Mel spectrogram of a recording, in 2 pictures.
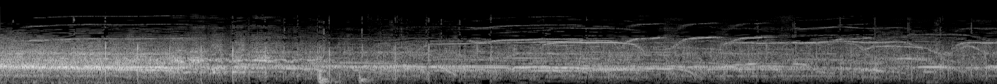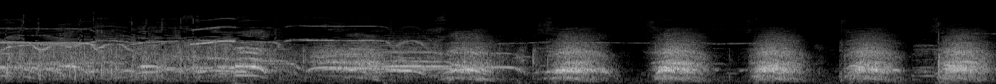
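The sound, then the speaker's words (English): A big, sold-out concert crowd on the last night of a tour screams and cheers in a loud, dense roar, which breaks into rhythmic, pulsing shouts in unison near the end. “For the last night, my fucking tour, I appreciate you coming out and selling out of my dick, man! Let me hear you scream!”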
